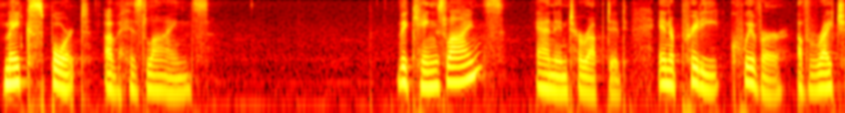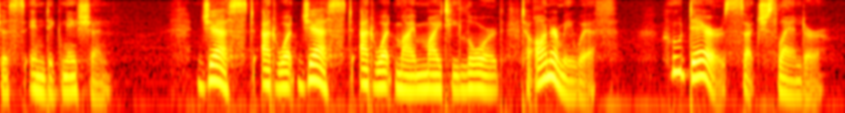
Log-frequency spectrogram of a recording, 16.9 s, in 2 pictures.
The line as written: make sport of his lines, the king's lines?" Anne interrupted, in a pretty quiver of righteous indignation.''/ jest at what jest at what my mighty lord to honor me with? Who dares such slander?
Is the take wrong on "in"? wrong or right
right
